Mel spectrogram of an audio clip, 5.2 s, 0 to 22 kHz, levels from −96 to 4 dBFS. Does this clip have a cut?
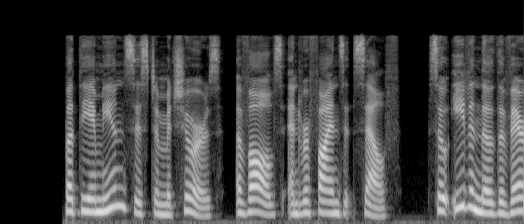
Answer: no; 0 cuts

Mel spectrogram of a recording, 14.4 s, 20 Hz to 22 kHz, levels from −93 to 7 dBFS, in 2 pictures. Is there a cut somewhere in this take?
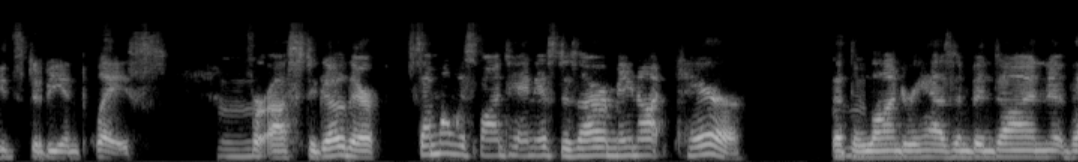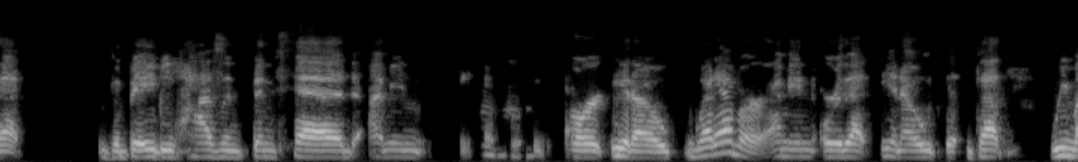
no; 0 cuts

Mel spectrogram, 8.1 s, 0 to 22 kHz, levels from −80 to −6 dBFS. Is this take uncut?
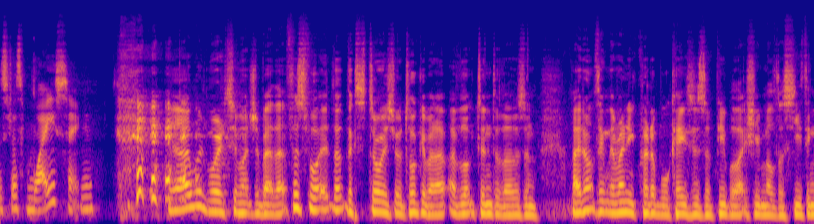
no; 1 cut; at 3.5 s

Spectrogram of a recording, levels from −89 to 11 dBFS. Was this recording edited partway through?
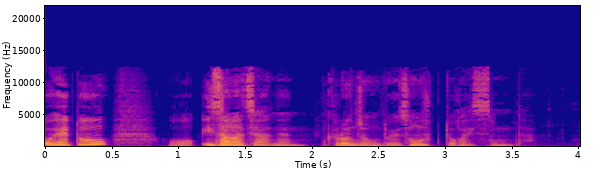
no; 0 cuts

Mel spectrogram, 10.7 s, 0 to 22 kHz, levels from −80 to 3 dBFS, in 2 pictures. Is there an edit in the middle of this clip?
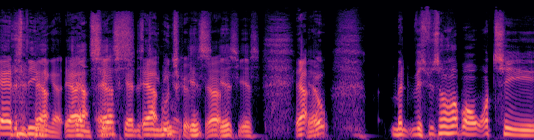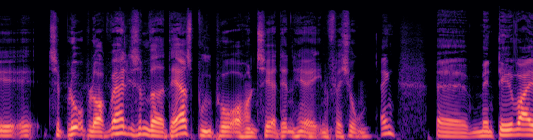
yes; 2 cuts; at 2.9 s, 9.1 s

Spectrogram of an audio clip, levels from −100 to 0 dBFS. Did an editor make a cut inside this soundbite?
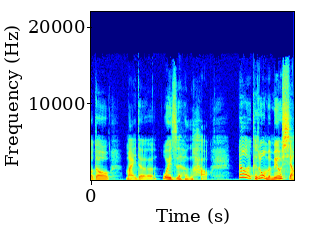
yes; 1 cut; at 2.8 s

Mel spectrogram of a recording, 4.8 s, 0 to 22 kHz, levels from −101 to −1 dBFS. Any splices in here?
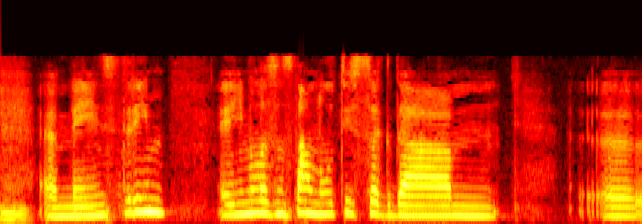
no; 0 cuts

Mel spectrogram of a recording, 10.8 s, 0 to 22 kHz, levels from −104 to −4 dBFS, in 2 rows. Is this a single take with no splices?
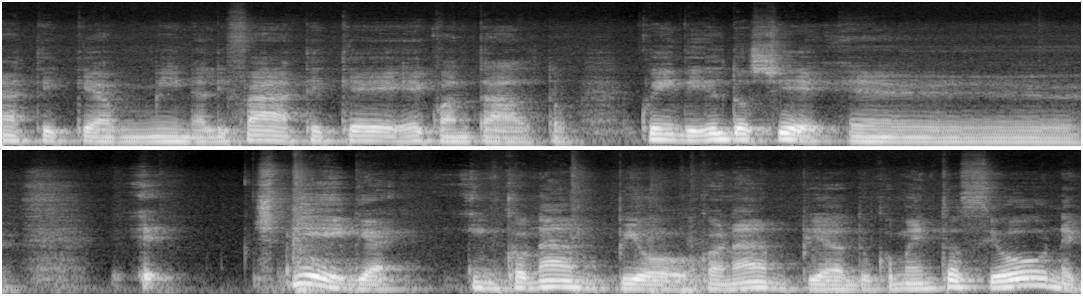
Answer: yes; 0 cuts

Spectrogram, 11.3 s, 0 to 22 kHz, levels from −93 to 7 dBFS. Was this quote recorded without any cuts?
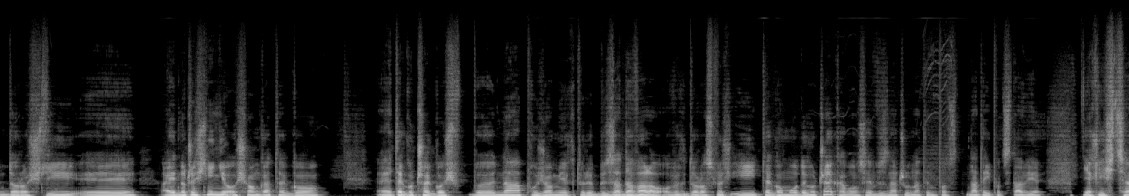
yes; 0 cuts

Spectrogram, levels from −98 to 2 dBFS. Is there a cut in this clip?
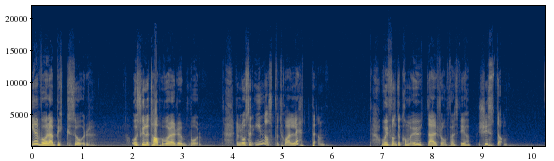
no; 0 cuts

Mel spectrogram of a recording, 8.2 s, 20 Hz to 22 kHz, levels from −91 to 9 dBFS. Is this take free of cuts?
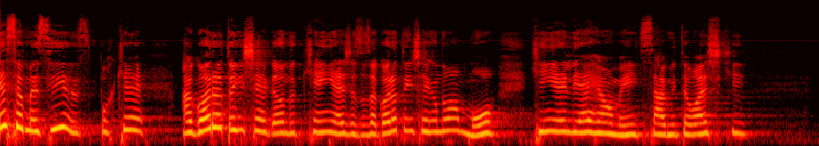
yes; 0 cuts

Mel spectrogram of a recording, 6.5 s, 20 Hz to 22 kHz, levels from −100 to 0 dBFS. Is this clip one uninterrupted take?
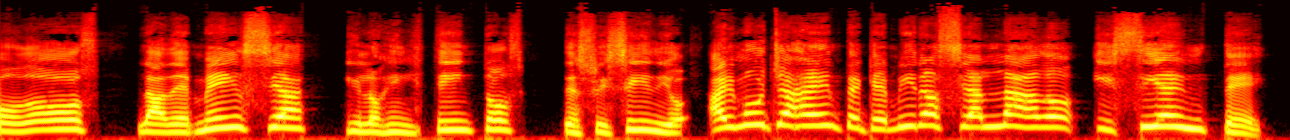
no; 1 cut; at 3.4 s

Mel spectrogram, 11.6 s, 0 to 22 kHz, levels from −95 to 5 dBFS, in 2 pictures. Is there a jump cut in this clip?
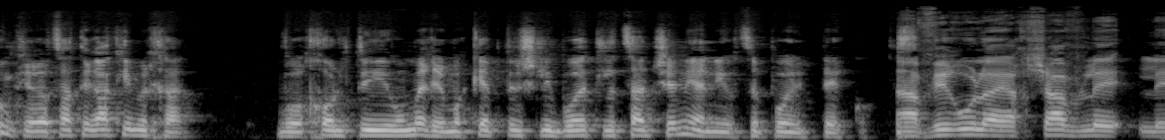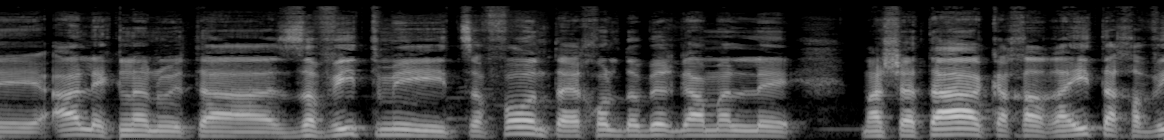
yes; 2 cuts; at 4.5 s, 6.4 s

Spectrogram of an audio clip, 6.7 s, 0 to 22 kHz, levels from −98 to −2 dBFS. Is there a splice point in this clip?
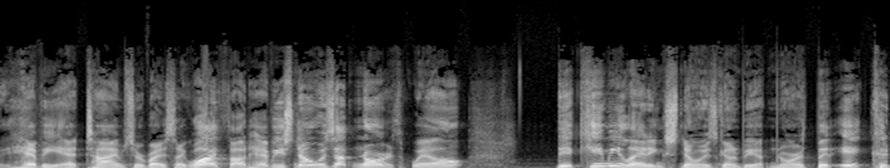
no; 0 cuts

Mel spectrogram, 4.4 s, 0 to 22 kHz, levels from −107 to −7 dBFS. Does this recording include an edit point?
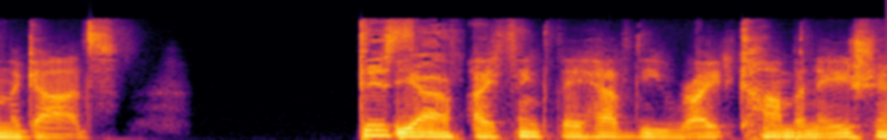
yes; 1 cut; at 2.3 s

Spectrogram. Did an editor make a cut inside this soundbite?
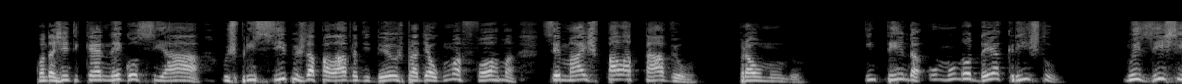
no; 0 cuts

